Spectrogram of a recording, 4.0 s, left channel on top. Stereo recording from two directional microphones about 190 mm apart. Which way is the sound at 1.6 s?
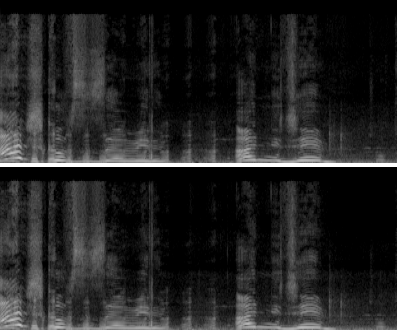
40° left (ahead or behind).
